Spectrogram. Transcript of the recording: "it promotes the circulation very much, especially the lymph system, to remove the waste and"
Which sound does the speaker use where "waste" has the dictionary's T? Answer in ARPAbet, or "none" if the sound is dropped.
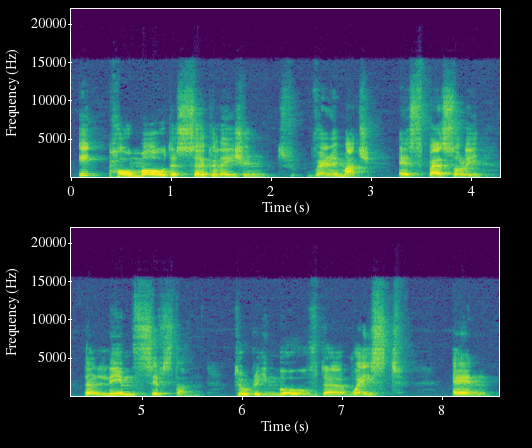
T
